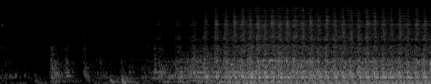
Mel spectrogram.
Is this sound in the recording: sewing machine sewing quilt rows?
yes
